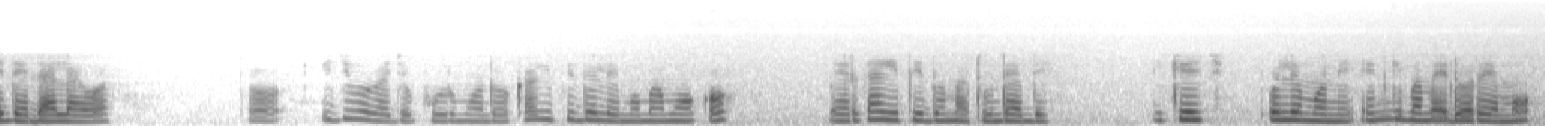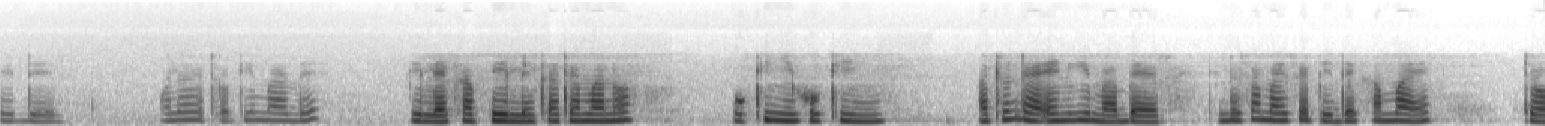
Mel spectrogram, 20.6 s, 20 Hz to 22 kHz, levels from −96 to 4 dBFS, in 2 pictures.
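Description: From 1.66 to 12.4 s the automatic gain control is rising. The talker moves away from the microphone near half a second, and the input drops by about 17 dB. The gain climbs about 20 dB to compensate. Voice and room noise swell together slowly.

From 13.05 s to the end the automatic gain control is falling. The talker comes back closer around 12.5 s, so the boosted gain is now too high. The sound starts loud, then sinks gradually, and the room noise, about 41 dB below the speech, sinks with it.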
